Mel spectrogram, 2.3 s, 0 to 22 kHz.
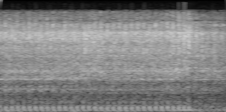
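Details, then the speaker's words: Toro 2CV after carburettor rework: steady chugging idle then beat falters and fades as throttle opens, engine bogs and dies; flat spot remains, owner suspects primary choke not working properly. "No, it still dies when you open the throttle. So we've still got a flat spot on it. I still don't think the primary choke's working properly."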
